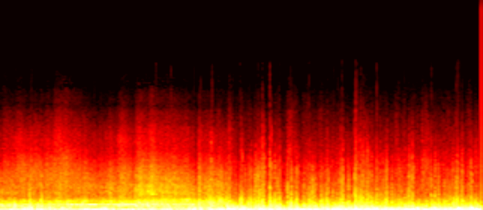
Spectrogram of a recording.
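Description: Mumbai suburban electric local train running at speed between stations: a steady rumble of wheels on the track, with wind buffeting the microphone and a brief faint whine about a second in.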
